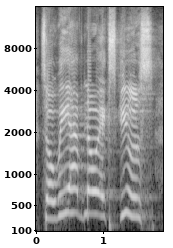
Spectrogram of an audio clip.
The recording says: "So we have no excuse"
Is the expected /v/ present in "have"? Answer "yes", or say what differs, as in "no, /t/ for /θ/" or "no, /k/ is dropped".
yes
